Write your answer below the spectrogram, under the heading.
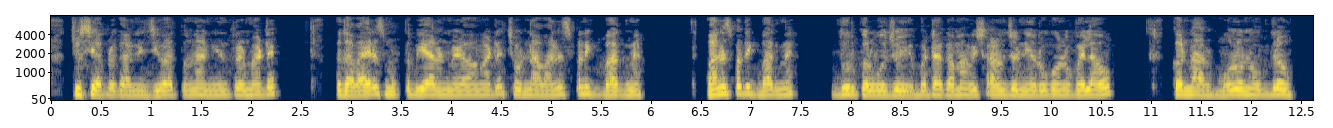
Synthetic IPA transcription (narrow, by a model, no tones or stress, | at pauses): t͡ʃusijapɾəkaɾnid͡ʒiʋat̪onanijənt̪ɾəɳmaʈe | t̪ət̪ʰaʋajɾəsmʊk̚t̪əbijaɾəɳmeɭəʋːamaʈ̬et͡ʃʰoɽnaʋanəspəik̚bʱaɡne | ʋanəspət̪ik̚bʱaɡne | d̪uɾkəɾʋod͡ʒoiebəʈakamãʋɪʃaɭ̃õd͡ʒənijəɾoɡonopəjlao | kəɾnaɾmolonoup̚d̪ɾəʋ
